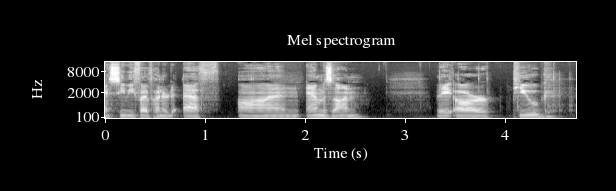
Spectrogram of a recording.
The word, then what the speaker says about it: Puig: They are Puig. I think that is how you pronounce the name now, Puig.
